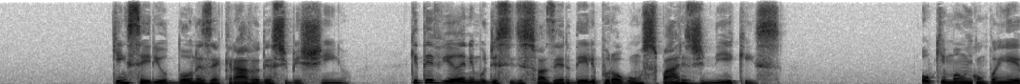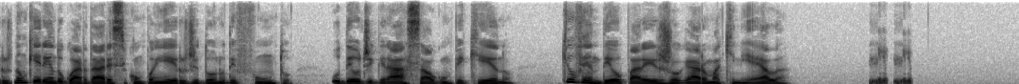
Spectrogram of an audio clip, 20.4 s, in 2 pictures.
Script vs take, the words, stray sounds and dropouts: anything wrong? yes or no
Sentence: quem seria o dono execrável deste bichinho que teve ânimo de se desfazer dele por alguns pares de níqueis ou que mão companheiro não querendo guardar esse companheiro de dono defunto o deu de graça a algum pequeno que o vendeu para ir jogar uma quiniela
yes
